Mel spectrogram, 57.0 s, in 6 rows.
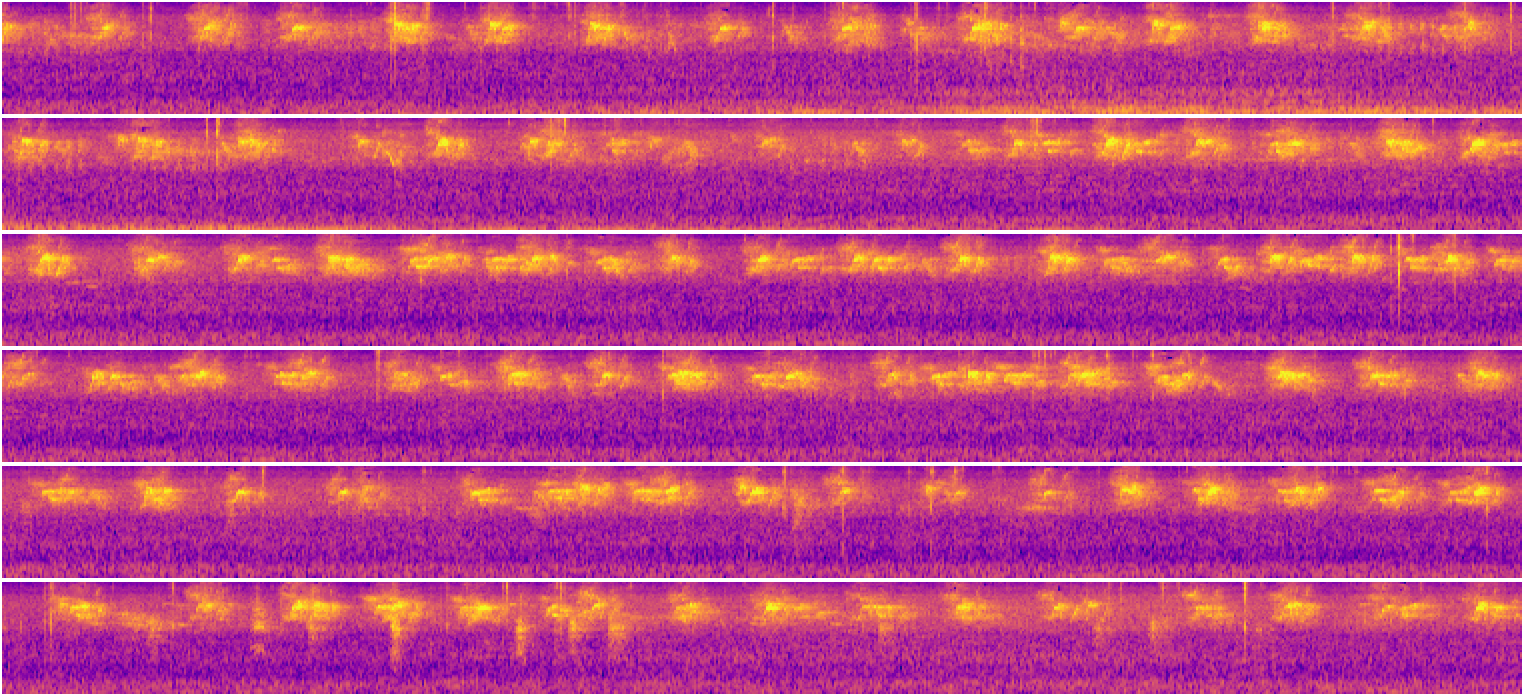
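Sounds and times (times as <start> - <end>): low background rumble: 0.0 - 18.4
small birds chirping: 0.0 - 57.0.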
